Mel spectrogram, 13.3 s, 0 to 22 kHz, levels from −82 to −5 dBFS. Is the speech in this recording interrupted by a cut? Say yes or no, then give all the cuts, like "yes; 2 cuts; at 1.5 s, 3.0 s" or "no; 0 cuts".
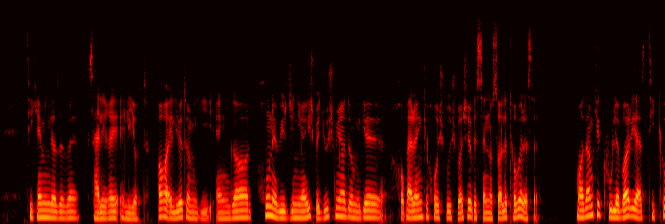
yes; 5 cuts; at 1.7 s, 3.1 s, 5.0 s, 8.1 s, 9.4 s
